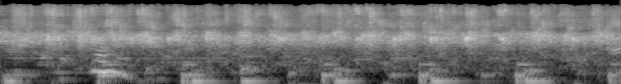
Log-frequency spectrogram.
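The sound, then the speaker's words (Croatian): Audience applause breaks out at an advertising awards ceremony as an agency is called up for a prize. The clapping stays dense and steady for the whole stretch, with some low sounds running beneath it. “Evo, najveći aplauz ste već dobili.”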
